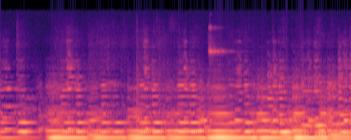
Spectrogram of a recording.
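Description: Cello bowed in a slow passage of long, low notes, with brief breaks where the bow changes direction.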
